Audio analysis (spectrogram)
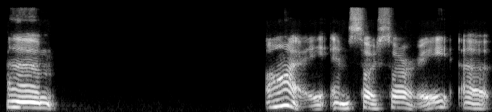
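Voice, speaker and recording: A woman's voice: on the low side, lively intonation, drawn-out words, darkish tone. A woman with a New Zealand accent introducing a guest speaker at a museum talk over a video call, polite and formal, with frequent ums and uhs.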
